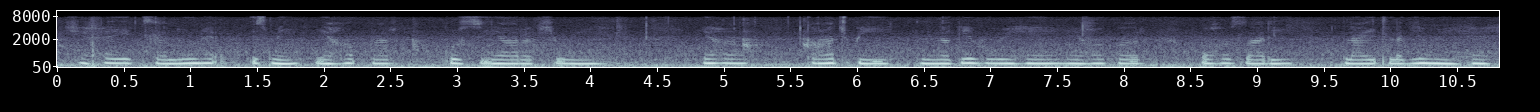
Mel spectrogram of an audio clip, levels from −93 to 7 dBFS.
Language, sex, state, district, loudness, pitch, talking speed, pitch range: Hindi, female, Bihar, Purnia, -14 LUFS, 235 Hz, 140 wpm, 230-245 Hz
